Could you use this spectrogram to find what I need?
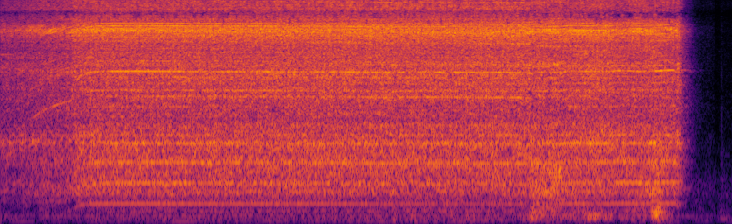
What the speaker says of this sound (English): So I'm going to drill one pilot hole with my drill.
